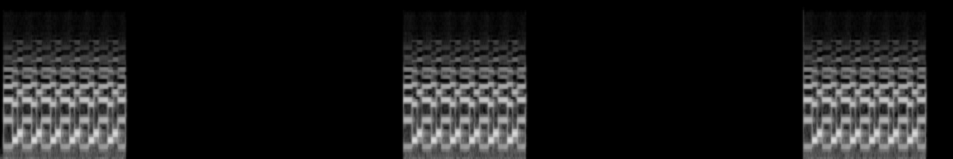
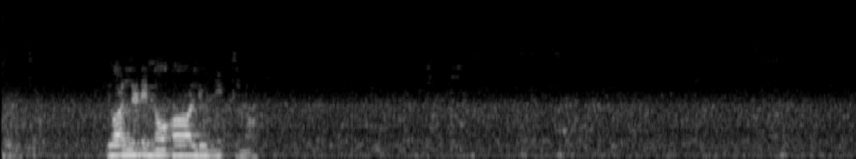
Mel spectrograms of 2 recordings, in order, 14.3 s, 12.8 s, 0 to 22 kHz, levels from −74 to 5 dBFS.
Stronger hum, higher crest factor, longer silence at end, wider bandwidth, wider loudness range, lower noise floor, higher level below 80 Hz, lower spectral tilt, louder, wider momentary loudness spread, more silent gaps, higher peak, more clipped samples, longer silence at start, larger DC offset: neither; second, 14 dB vs 20 dB; second, 0.4 s vs 9 s; first, 14.5 kHz vs 4.5 kHz; second, 8 LU vs 21 LU; first, under -90 dBFS vs -48 dBFS; about the same, -52 dBFS vs -54 dBFS; second, -2.5 dB/octave vs -10.5 dB/octave; first, -10 LUFS vs -16 LUFS; second, 5 LU vs 29 LU; first, 1.92-6.04 s, 7.92-12.05 s vs none; about the same, 0 dBFS vs -2 dBFS; neither; about the same, 0.05 s vs 0.05 s; neither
